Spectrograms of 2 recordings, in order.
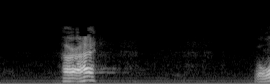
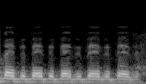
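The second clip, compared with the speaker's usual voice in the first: lightly voiced small child coaxing, fading softer; little boy's voice; 5 semitones lower, 5 dB quieter than usual. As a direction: gently mimic a toddler urging the car on. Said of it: "his little voice goes".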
